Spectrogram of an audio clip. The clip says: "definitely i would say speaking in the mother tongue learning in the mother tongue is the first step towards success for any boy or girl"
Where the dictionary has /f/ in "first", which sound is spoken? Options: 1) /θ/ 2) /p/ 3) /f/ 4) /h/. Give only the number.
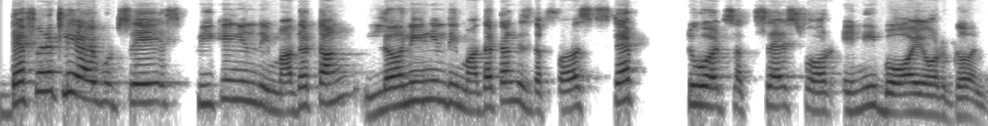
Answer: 3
